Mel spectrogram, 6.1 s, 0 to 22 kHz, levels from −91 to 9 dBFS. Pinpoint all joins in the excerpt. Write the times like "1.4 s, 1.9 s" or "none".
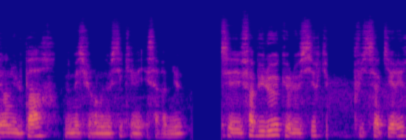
none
